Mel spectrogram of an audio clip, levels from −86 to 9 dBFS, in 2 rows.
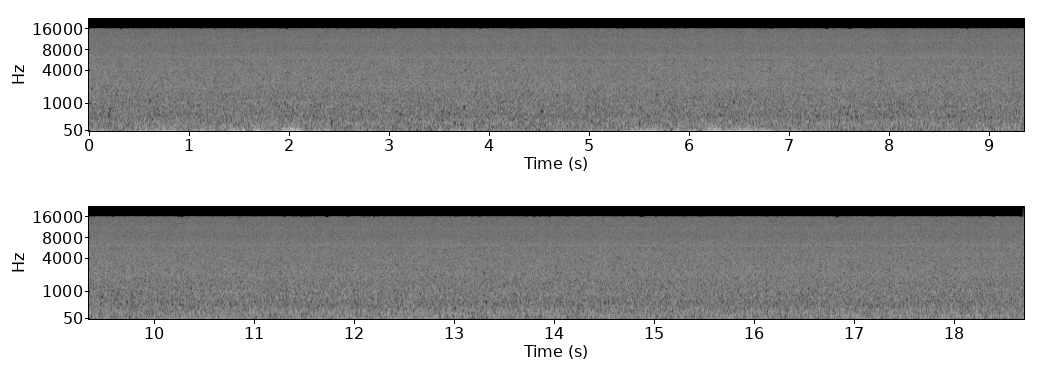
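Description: No technical faults can be heard anywhere in this recording of sounds. Nothing in it needs a time marker or any further comment.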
